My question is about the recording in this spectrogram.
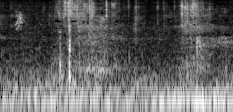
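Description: Loose gravel stones clinking faintly as a golden retriever steps and noses through them, in two short clusters: about two thirds of a second in and again near the end.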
